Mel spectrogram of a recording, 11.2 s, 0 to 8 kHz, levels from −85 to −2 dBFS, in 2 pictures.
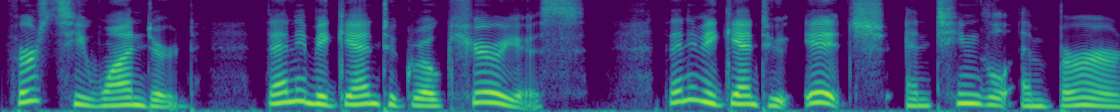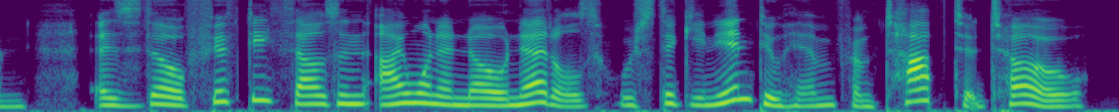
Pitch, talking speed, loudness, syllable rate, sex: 210 Hz, 190 wpm, -20 LUFS, 4.8 syllables/s, female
